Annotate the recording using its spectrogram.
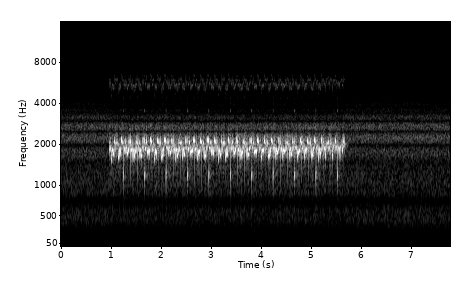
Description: SSTV (slow-scan television), Scottie S1, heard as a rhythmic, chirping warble.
